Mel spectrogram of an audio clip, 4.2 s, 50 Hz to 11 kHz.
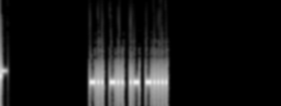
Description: Morse code, heard as a keyed tone, about 40 wpm, 700 Hz. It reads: DDA6
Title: All Cut Numbers - 4-Digit 40wpm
